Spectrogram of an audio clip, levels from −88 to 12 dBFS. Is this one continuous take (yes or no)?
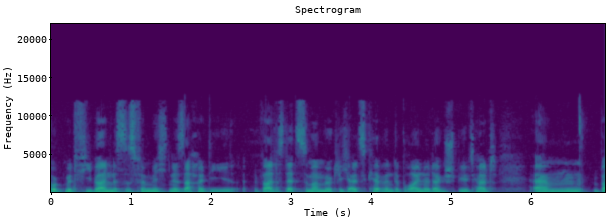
yes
